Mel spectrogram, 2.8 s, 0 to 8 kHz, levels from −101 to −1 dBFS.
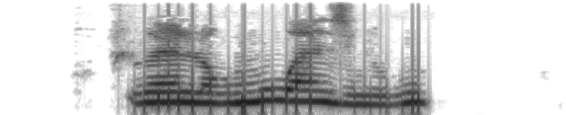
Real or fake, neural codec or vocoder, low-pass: real; none; 7.2 kHz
